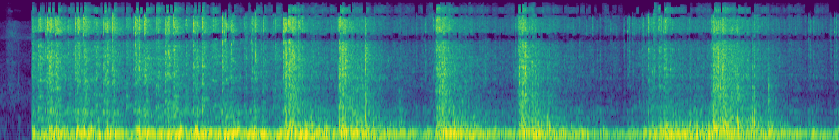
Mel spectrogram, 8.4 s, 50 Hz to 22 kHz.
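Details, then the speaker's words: Carbureted LS V8 with MSD 6014 ignition box, after switching to the custom 1 timing table to cure backfiring: it fires and settles into a lumpy idle at about 800 rpm with blips and no popping back through the carb. The carb is oversized and needs jetting. "with the idle screws on it, and just the idle's at about 800 now. So not terrible, but it definitely needs a smaller carburetor on it and jetting properly. But she sounds decent."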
